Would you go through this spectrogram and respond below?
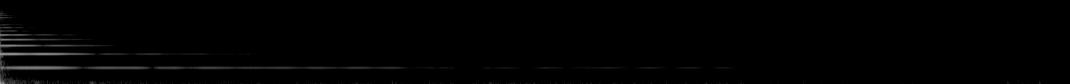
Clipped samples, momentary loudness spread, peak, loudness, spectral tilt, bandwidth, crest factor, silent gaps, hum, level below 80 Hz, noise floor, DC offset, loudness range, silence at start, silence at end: under 0.1%; 29 LU; -16 dBFS; -33 LUFS; 0.5 dB/octave; 14 kHz; 26 dB; none; none; -66 dBFS; -90 dBFS; under 0.1%; 27 LU; 0 s; 8.95 s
